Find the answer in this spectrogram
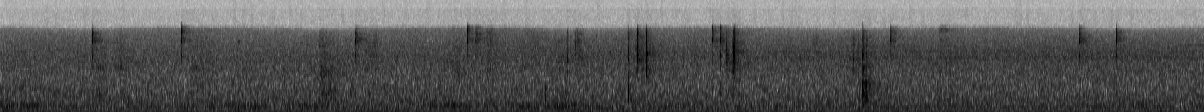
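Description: Faint, scattered computer mouse clicks, a dozen or so spread irregularly with a few in quick pairs, over near silence.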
